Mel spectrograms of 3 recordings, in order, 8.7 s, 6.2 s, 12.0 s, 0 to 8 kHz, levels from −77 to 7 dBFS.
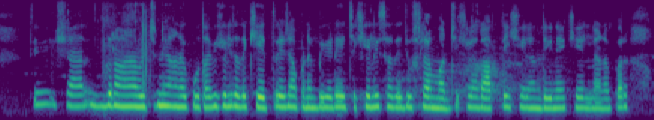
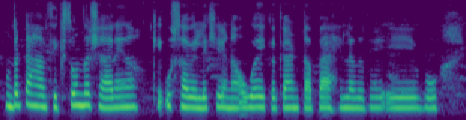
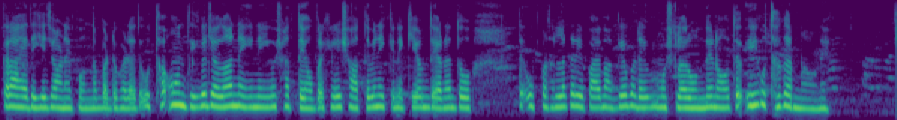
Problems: constant background noise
